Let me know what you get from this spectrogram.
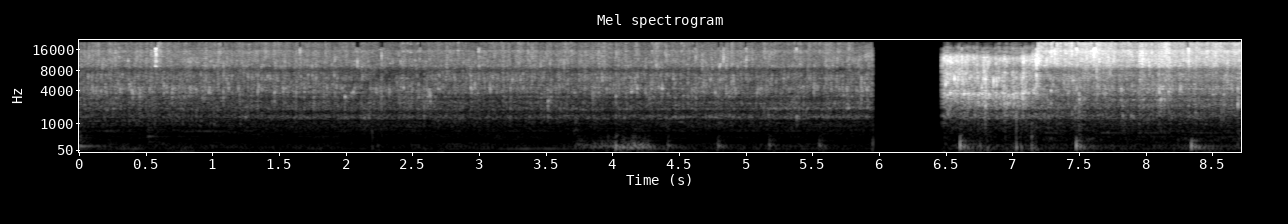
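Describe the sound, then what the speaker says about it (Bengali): Rohu fish pieces frying in oil make a steady close sizzle with occasional stirring knocks; a brief dropout near the middle is followed by louder frying. "মাছগুলো ভাজি করা হয়ে গেছে"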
